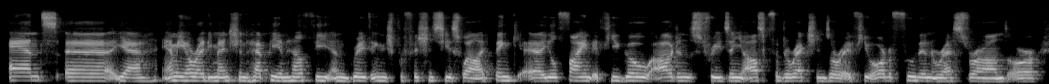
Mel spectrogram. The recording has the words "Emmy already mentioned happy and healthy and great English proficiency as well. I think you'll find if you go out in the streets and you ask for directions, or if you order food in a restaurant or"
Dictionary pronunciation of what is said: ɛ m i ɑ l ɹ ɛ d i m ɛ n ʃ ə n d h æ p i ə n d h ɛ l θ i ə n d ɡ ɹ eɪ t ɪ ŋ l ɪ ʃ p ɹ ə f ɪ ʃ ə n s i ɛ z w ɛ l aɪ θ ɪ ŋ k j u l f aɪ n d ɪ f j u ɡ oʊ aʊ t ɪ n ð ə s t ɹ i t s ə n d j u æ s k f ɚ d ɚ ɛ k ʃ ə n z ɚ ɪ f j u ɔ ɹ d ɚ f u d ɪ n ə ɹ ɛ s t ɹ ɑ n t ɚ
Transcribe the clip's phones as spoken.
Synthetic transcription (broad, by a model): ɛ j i ɑ l ɹ ɛ d i m ɛ n ʃ ə n d h æ p i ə n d h ɛ l θ i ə n ɡ ɹ eɪ t ɪ ŋ l ɪ ʃ p ɹ ə f ɪ ʃ ə n s i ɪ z w ɛ l aɪ θ ɪ ŋ k j u l f aɪ n d ɪ f j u ɡ oʊ aʊ t ɪ n ð ə s t ɹ i t s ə n j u æ s k f ɚ d ɚ ɛ k ʃ ə n z ɚ ɪ f j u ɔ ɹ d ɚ f u d ɪ n ə ɹ ɛ s t ɹ ɑ n t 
